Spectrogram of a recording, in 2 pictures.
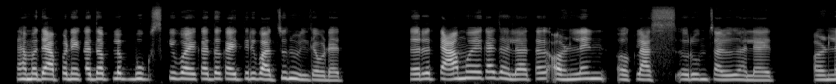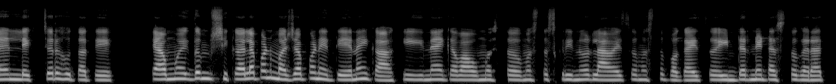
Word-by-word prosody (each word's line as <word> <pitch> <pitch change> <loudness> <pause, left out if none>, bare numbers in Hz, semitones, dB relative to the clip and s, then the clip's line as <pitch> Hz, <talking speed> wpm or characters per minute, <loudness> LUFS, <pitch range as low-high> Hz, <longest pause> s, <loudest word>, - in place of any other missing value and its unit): त्यामध्ये 250 +1 +6
आपण 245 +1 +3
एखादं 250 +1 +4
आपलं 255 0 0
बुक्स 245 -3 -1
किंवा 270 -2 +3
एखादं 255 +1 +2
काहीतरी 255 +1 +3
वाचून 245 +2 +3
होईल 230 -6 +2
तेवढ्यात, 200 -3 -1 0.7
तर 245 +2 +3
त्यामुळे 275 +5 +6
काय 295 0 +2
झालं, 255 -4 0
आता 235 +3 0
ऑनलाईन 260 +4 +3
अ, 225 - -1
क्लासरूम 230 +1 -1
चालू 215 -1 0
झालं 205 -2 -2
आहेत, 195 -1 -1 0.4
ऑनलाईन 220 +2 -1
लेक्चर 225 +4 -3
होता 225 -3 -3
ते, 205 -1 -2 0.4
त्यामुळे 245 +2 +2
एकदम 270 +2 0
शिकायला 255 0 0
पण 315 -1 -1
मजा 245 -1 +1
पण 275 -1 -1
येते, 215 -3 -2
नाही 255 +4 -1
का, 195 -3 0
की 220 -2 -5
नाही 225 +1 -1
का, 215 0 -5
वॉव! 210 -1 -1
मस्त, 215 0 -6
मस्त 215 +2 -8
स्क्रीनवर 225 0 -5
लावायचं, 205 0 -2
मस्त 215 +1 -9
बघायचं. 195 +1 -3
इंटरनेट 220 +2 -1
असतो 220 +1 -5
घरात, 205 -1 -2
230 Hz, 170 wpm, -23 LUFS, 215-255 Hz, 0.7 s, त्यामध्ये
